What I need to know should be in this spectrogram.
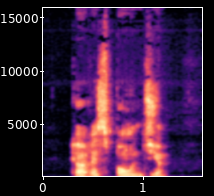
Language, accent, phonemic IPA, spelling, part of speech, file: French, Canada, /kɔ.ʁɛs.pɔ̃.djɔ̃/, correspondions, verb, LL-Q150 (fra)-correspondions.wav
- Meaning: inflection of correspondre: 1. first-person plural imperfect indicative 2. first-person plural present subjunctive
